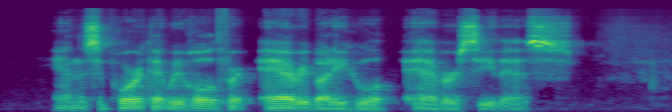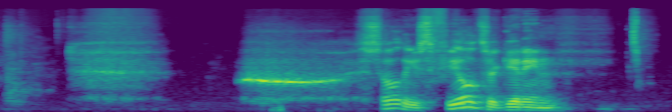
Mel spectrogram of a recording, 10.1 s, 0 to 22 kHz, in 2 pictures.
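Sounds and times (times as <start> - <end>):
person breathing: 4.5 - 7.7.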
